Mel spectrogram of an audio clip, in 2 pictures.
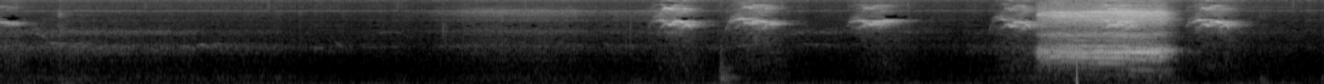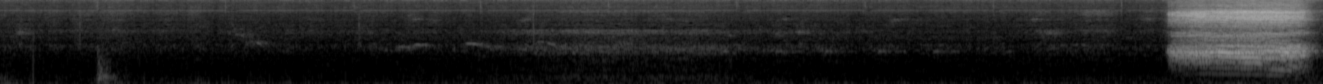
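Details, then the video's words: Young rook fledgling calling for food: two widely spaced, hoarse, rasping caws, each about a second long, with soft high chirps in between and a quiet background. "The Baby Rook Cawing for Breakfast"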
